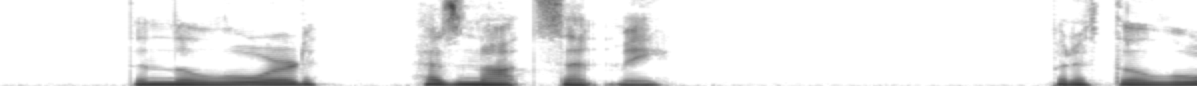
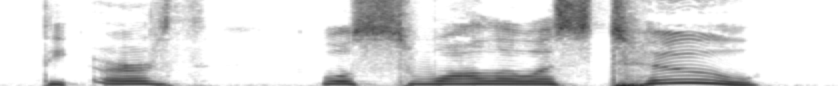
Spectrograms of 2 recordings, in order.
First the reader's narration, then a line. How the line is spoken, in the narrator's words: they cried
